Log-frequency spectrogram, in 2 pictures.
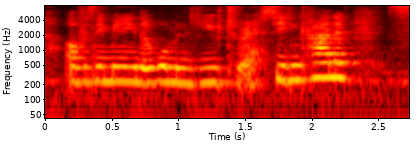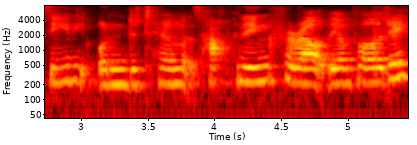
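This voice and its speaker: A woman with a Northern English accent speaks at a fairly high pitch. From North West England. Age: 20s. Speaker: book vlogger. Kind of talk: casual book review to camera. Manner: enthusiastic.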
